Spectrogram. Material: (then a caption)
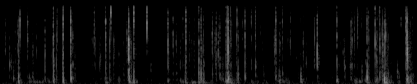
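Plastic. A wad of thin, clear transparent plastic film is held in one hand while the fingertips of the other pinch, pull and crinkle its surface. The result is a dense run of sharp, bright crackles and crinkles in irregular bursts, with short quiet gaps and almost no low end.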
